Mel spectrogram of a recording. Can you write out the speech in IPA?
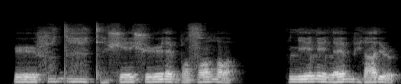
ʏːfa̤ dʱæ̤tʼɛ̤ xeːxʏːɾɛ bɛzˤɛðˤɛ | lʲele lɛbe̤ ɾaɾʲə˞

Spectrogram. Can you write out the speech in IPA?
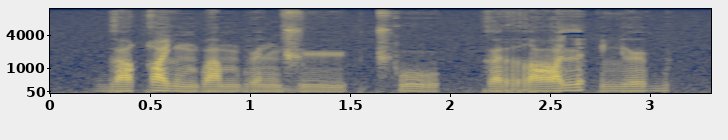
ɡɐqaʎmba mbønd͡ʒy | t͡ʃʼu | kɐrɑlʲ | ʎøb

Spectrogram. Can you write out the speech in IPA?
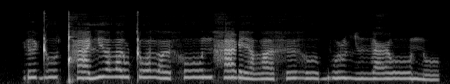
ɽɨ˨ɖʊː˧ǃʰa˨ lʲɨ˧lˠɨ˧wʈo˧lˠø˨ hoː˦nha˦ɽe˨ lˠɜ˨hø˦ɦʊː˧ bu˦ɭʎɨː˧ʕoː˦ no˨

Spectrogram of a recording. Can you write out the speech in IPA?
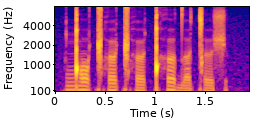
ŋ͡ǃɔ˥˩ǁʰœ˧˥ǁʰœ˨ ǃʰə˥˩d̪ɜ˨ǀɘ˨ʃ

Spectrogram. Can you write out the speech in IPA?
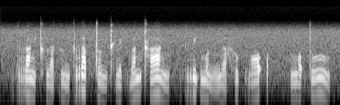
pra˧ŋkʰɯ˩˦a̯kɯ˩˦ŋkra˥˩p̚ to˨˩nkʰle˨˩k̚ba˥˩nkʰa˥˩ŋ | pri˥˩ʔmo˨˩n ŋɯ˨˩a̯hu˥˩k̚bɔ˦˥ʔ | ŋɔ˨˩ʔtuː˥˩

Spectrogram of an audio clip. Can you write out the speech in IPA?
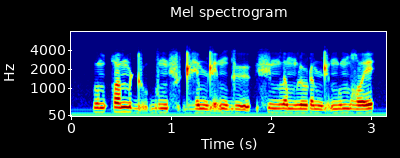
umqʷœm əɖṵ ɡumfʲə̰ɖʱemɖḛm ɡʉ | fʲumlɤmlu ɽœmɖḛmum ʁʷe

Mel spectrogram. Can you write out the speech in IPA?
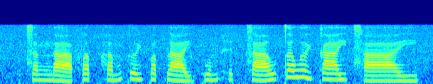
t͡sɐ˨ŋn̪aː˨˩ fɐ˨˥p̚hɐ˨˥m kɵ˨ɥpɐ˨p̚laː˨˩j kʷɐ˨˥mhɪ˨˥k̚t͡saː˨˥wt̪ɐ˥w ɵ˨ɥkaː˨j t͡sʰaː˨j

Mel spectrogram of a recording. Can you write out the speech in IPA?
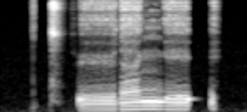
t͡sʼøɾæŋeʔ

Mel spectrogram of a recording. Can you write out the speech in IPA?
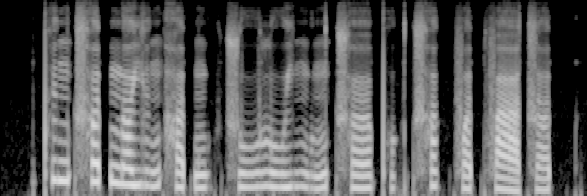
pʰɪ˥ŋt͡sʰɐ˥t̚n̪ɐ˧j ɪ˨˥ŋhɐ˨t̚ŋʊ˨k̚ suː˨˧luː˨˧jŋʊ˨˥ŋ t͡sʰœː˨˧pʰʊ˨k̚ t͡sʰɐ˥k̚fɐ˨˥t̚ faː˨˩t͡sɐ˨˥t̚

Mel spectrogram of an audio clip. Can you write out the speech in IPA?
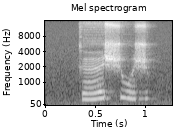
kɛ ʃʊʒ

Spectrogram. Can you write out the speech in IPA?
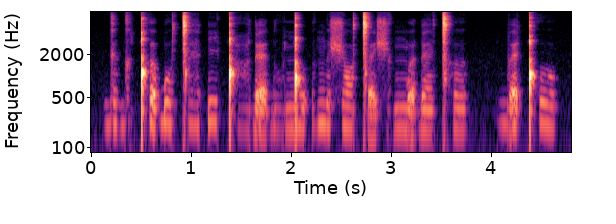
ɡɛ˨ɡə̤˦ǃʰə̰˦ɓo˨ ǀɛ̤˦ ʔi˦˨ǃʰɑ̤˨ɗɛ̰˨ɗo̤˨ ŋ͡ǃʊ˨ʔə̤˦ŋə˨ ʃɒ˦˨ǀɛ̰˨ʃə̤˨˦ ŋ͡mə̰˨ɗɛ˨ǀʰə˦ | bɛ̰˦ ǃʰʊ˦˨

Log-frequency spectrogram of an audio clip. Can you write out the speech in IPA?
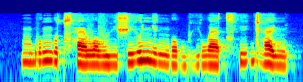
mboŋot͡sʰævʌ viʃ iʊ̯ɲe ŋobʱiwæ t͡sʰiɡʱæɲ

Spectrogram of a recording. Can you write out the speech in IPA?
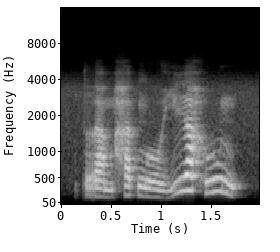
pra˩˦m ha˥˩t̚ŋoː˨˩ ji˥˩a̯hu˥˩n

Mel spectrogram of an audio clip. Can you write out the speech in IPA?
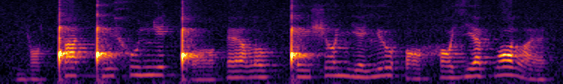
jɔ˩ǃa˥ɡ͡ǃe˥ xu˥ɲe˥ǃʼɔ˩ | ɛ˧lˠu˧ ǃe˧ʃɤ˥nʲɛ˧ lʲo˥ ʔɔ˩ hɔ˧zʲa˥ bɔ˥lˠɛ˩

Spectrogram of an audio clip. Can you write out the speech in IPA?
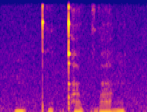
mu˨˩k̚pʰu˥˩k̚pʰa˩˦w kwa˩˦ŋ

